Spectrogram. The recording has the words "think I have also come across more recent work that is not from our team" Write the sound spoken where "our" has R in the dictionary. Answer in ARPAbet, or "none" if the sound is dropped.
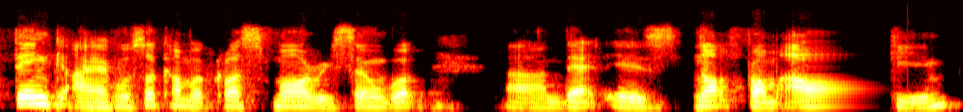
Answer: W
